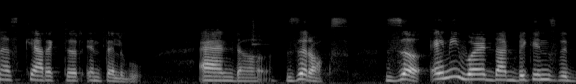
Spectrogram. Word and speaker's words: Xerox: We make it a point to pronounce that X as X. So we say Xerox or even Xerox. So it is actually a Xerox.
